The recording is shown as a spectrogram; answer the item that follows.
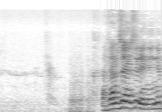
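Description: A brief pause in a person's speech, holding a faint thin steady whine. The voice resumes speaking about a second and a half in.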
